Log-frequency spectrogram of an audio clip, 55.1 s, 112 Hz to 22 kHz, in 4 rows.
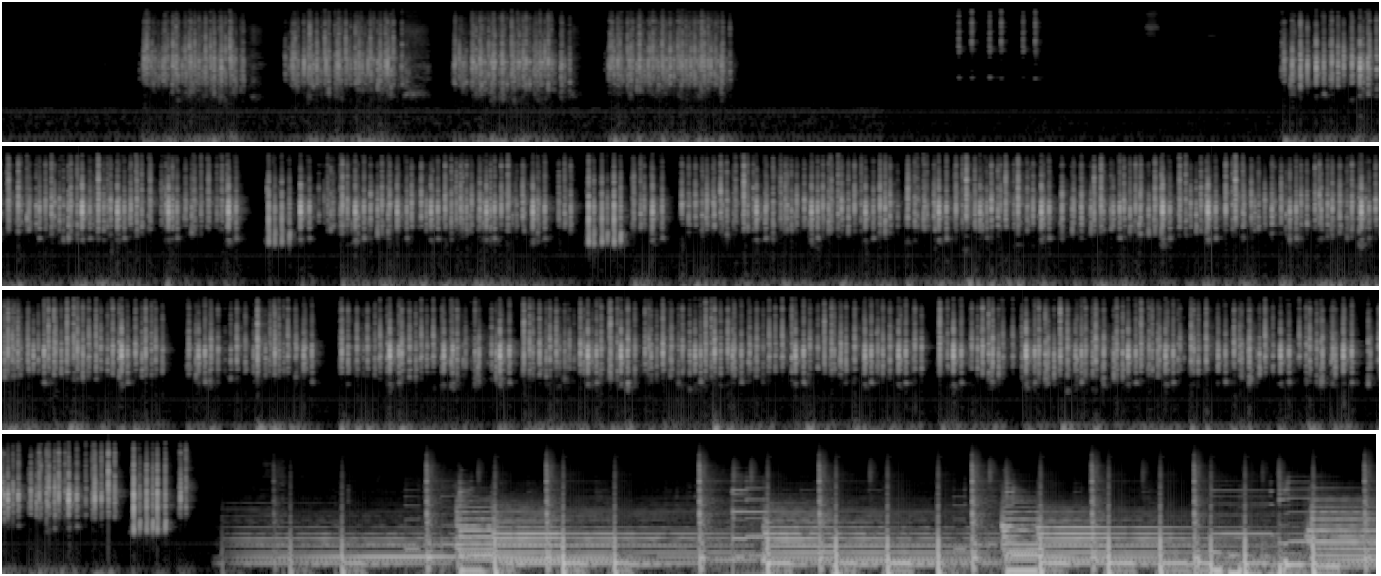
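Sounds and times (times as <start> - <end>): typing on mechanical keyboard: 1.4 - 7.4, 12.8 - 43.2.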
